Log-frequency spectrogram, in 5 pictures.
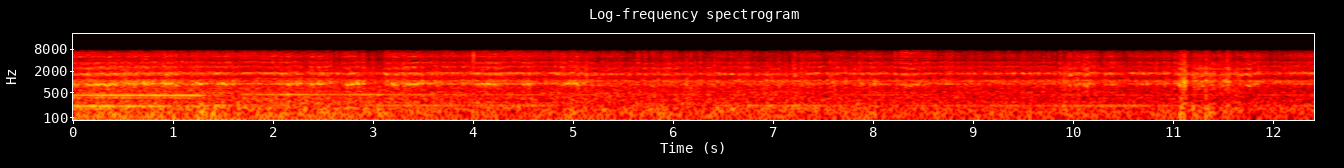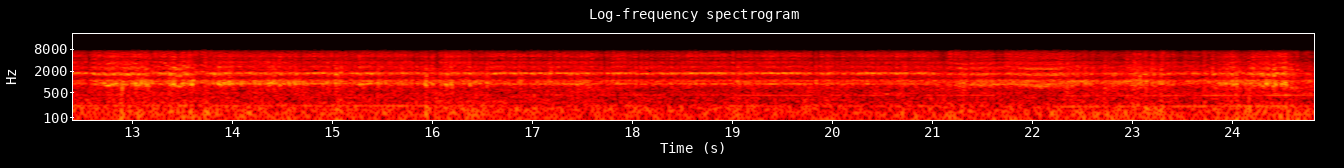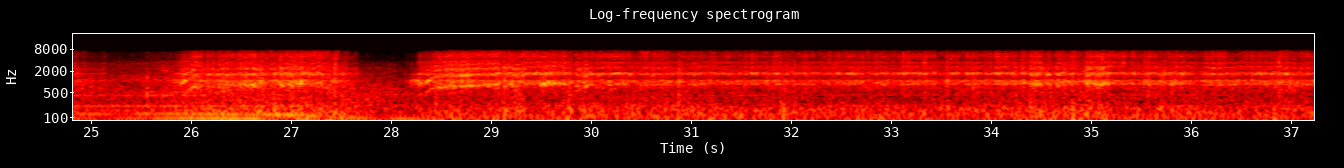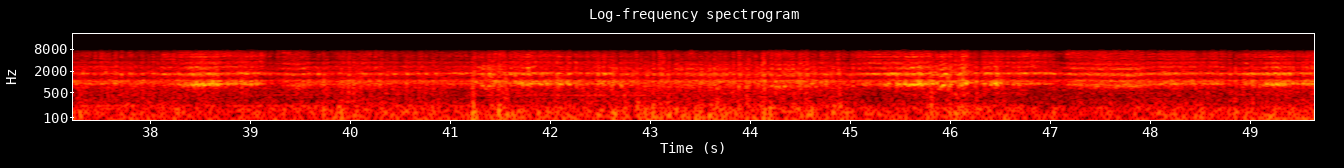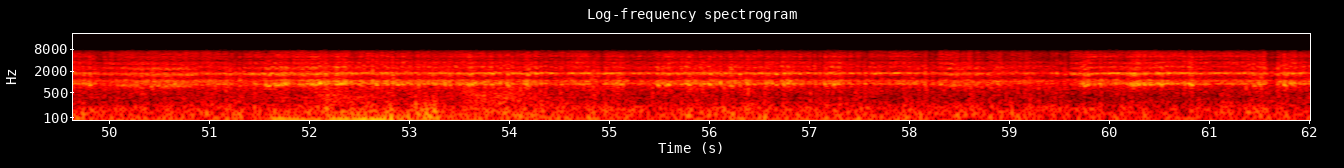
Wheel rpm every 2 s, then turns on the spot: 220, 230, 220, 230, 230, 230, 220, 230, 230, 230, 230, 220, 90, 130, 160, 230, 230, 230, 230, 220, 230, 210, 220, 220, 220, 220, 230, 230, 230, 230, 230.
none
